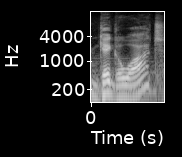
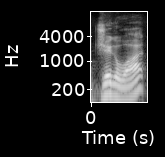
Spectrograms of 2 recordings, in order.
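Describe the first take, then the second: First: It uses the common, everyday pronunciation. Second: It uses the pronunciation heard in the movie.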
